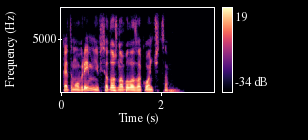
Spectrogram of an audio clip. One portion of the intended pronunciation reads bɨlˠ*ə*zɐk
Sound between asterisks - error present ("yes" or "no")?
no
